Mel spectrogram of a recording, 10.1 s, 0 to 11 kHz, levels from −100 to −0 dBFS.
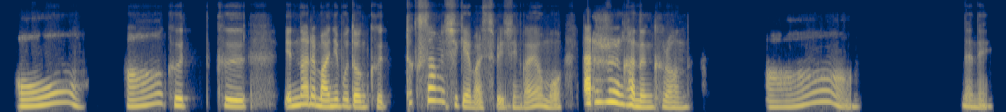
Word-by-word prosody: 어. 225 - +1 0.4
아. 215 +9 -1
그 215 -3 +3 0.4
그 185 -3 +4 0.4
옛날에 245 +6 +4
많이 190 -2 +4
보던 175 -4 +1
그 165 -3 -5 0.2
탁상시계 300 - 0
말씀이신가요? 160 - -4
뭐 - - -3 0.2
따르릉 320 -3 +6
하는 180 -8 +4
그런 160 -2 -4 0.8
아. 200 - -5 1.1
네네. 190 -1 -6
200 Hz, 195 characters per minute, -22 LUFS, 180-260 Hz, 1.1 s, 따르릉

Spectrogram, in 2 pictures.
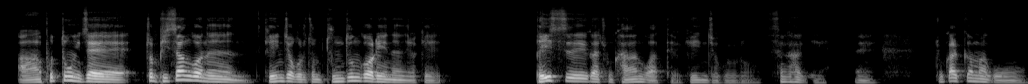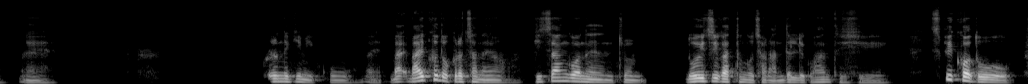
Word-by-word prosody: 아, 105 +3 -2
보통 185 +9 +2
이제 125 -7 +6
좀 170 - 0
비싼 200 +7 +5
거는 120 - +2
개인적으로 130 -2 +1
좀 115 +1 -6
둥둥거리는 135 -3 +1
이렇게 95 -1 -10 0.9
베이스가 145 -5 +4
좀 110 - -14
강한 115 +3 -5
것 110 - -8
같아요. - - -10
개인적으로 90 -4 -14
생각하기에. 110 -10 -12 0.3
네. 90 -4 -16 0.6
좀 - - -13
깔끔하고. 95 - -5
네. 90 -8 -15 2.1
그런 135 0 -2
느낌이 125 -4 -5
있고 95 -1 -16 0.2
예, - - -19
마 - - -6
마이크도 190 +2 +2
그렇잖아요. 105 -6 -4 0.2
비싼 160 +7 -3
거는 115 -10 -2
좀 100 -3 -10 0.4
노이즈 145 +2 +2
같은 120 -3 0
거 105 - -6
잘 100 -1 -10
안 90 +1 -9
들리고 100 -1 -8
하듯이 90 -6 -15 0.4
스피커도 120 - +2
115 Hz, 270 characters per minute, -23 LUFS, 95-140 Hz, 2.1 s, 이제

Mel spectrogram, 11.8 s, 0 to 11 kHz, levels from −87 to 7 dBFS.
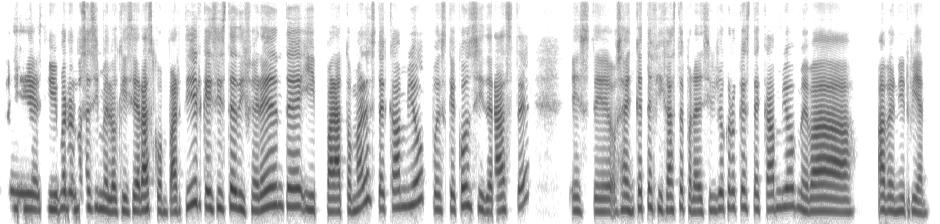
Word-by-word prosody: eh, 230 -2 +1
sí, - - -30
y 225 -1 +2
bueno, 240 +1 +1
no 220 - -2
sé, 250 +1 -3
si 240 0 -4
me 220 -2 +1
lo 185 0 +2
quisieras 200 +3 +3
compartir, 200 - 0
¿qué 250 - +3
hiciste 245 +1 +2
diferente?, 265 +6 +2
y 220 -2 -1
para 190 -1 +5
tomar 210 - 0
este 345 -11 -3
cambio, 265 - 0
pues, 220 -2 -5
¿qué 220 -2 -3
consideraste?, 220 - 0 0.5
este, 190 -1 -4
o 190 - -6
sea, 215 +2 -1
en 195 - -2
qué 240 - -1
te 260 +1 -3
fijaste 215 +1 -3
para 195 -3 -2
decir: 185 +3 -5
"Yo 235 0 -1
creo 245 0 -3
que 255 - -4
este 230 -2 -5
cambio 245 +4 -1
me 215 -6 -2
va 190 -2 +4 0.2
a 210 - +2
venir 195 -1 -3
bien". 175 -4 -4
220 Hz, 210 wpm, -24 LUFS, 195-245 Hz, 0.5 s, para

